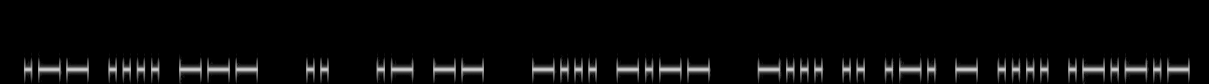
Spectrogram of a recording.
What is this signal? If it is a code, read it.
Morse code, heard as a keyed tone, about 17 wpm, 700 Hz. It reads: WHO I AM BY BIRTH.
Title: Sentences from Top 1000 Words - Review Part 5 - 17wpm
